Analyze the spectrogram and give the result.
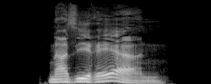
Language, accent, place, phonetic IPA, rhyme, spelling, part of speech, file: German, Germany, Berlin, [naziˈʁɛːɐn], -ɛːɐn, Nasiräern, noun, De-Nasiräern.ogg
- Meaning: dative plural of Nasiräer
